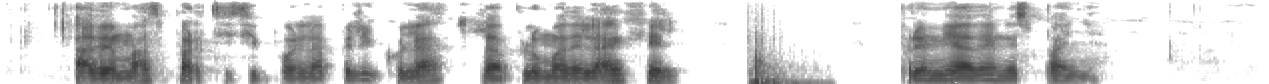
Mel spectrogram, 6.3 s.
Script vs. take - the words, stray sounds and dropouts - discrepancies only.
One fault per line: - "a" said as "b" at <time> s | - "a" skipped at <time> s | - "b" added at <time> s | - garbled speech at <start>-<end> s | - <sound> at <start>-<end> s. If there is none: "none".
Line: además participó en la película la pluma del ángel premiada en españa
- thud at 3.7-4.2 s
